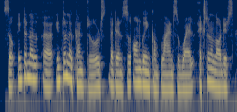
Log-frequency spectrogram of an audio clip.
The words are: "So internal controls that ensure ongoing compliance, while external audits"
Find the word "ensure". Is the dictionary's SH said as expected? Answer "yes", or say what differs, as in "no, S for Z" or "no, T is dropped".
no, S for SH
